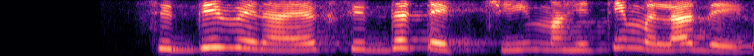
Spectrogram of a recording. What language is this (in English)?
Marathi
